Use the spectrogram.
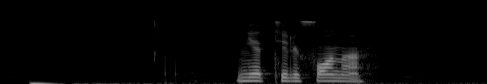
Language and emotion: Russian, neutral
